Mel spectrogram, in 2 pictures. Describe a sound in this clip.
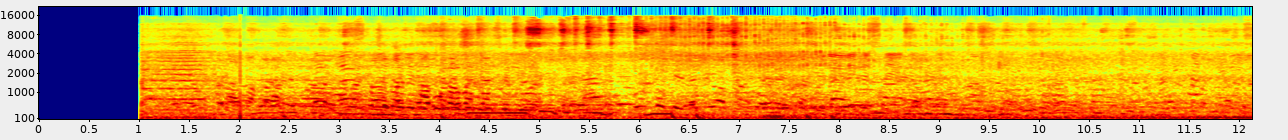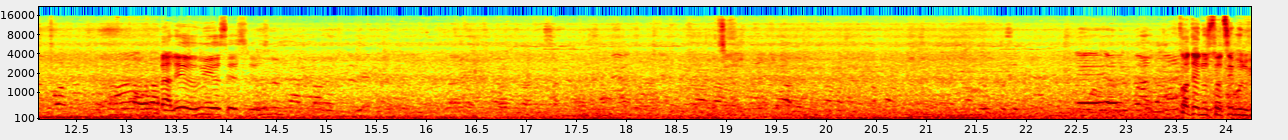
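A crowd of men talk over one another outdoors, close by.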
